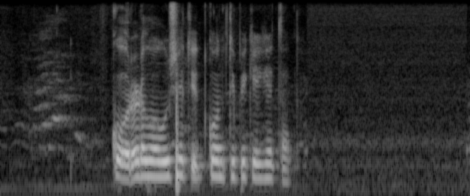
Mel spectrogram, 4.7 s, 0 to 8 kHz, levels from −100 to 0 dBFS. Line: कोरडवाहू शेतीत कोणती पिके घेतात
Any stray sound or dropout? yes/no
no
